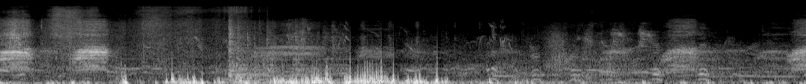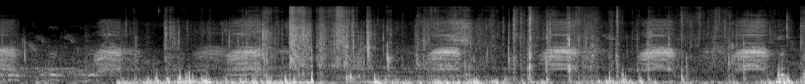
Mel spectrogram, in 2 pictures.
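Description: A bird calling again and again, in short calls every second or so, over a low rumble that swells a few seconds in and again through the second half.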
